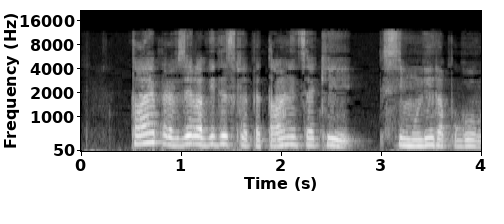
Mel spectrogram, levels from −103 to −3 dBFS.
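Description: All the way through, this speech carries the mixed artefacts of transcoding between lossy codecs, likely a low-rate HE-AAC encode that was re-encoded as Opus. The second codec wastes bits on the first one's artefacts, and nothing gets through above 12 kHz.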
